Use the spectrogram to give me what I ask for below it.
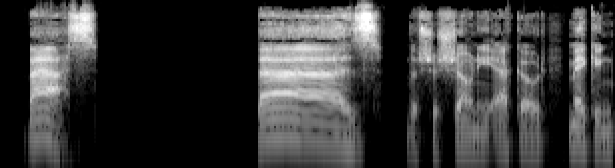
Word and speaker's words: Bass: Titus. Bez. No. Scratch corrected. Ba. Ba. Bass.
